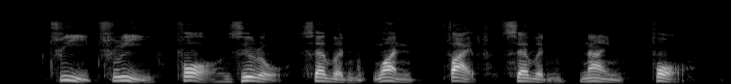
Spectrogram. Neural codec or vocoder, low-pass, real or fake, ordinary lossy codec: codec, 16 kHz, 8 kbps, FreqCodec, larger model; none; fake; none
